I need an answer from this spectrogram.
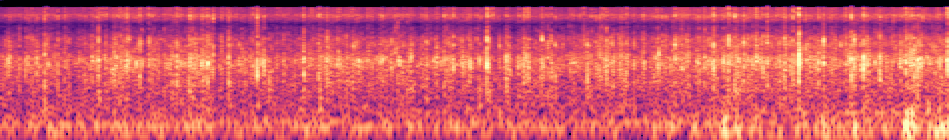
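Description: Steady rain falling on a clear umbrella held overhead: a dense, even patter of small drop ticks. A soft low bump near the end.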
